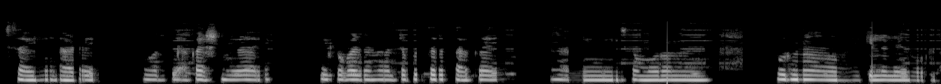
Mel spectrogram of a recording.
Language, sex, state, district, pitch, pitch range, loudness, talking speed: Marathi, female, Maharashtra, Aurangabad, 210 Hz, 200-220 Hz, -24 LUFS, 115 wpm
